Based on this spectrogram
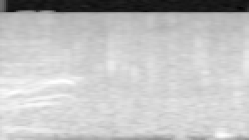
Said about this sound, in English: I'm in the rain? Yes, quite. It's very wet.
